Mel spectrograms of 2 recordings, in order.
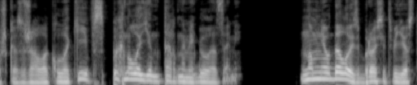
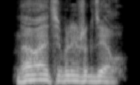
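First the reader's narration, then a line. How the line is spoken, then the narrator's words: Grumbling. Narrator (Russian): буркнул Щербатый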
